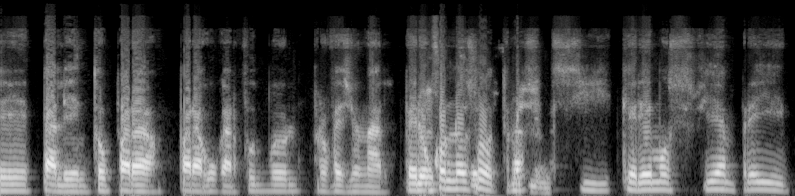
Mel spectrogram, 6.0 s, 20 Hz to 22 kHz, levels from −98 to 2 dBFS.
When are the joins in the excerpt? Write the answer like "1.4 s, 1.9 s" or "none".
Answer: 4.1 s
